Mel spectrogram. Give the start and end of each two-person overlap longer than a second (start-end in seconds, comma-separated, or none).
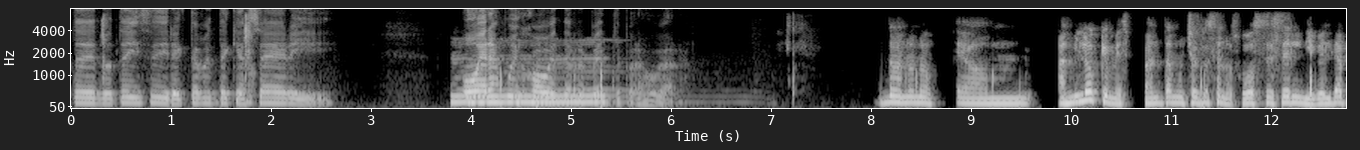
3.9-5.3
